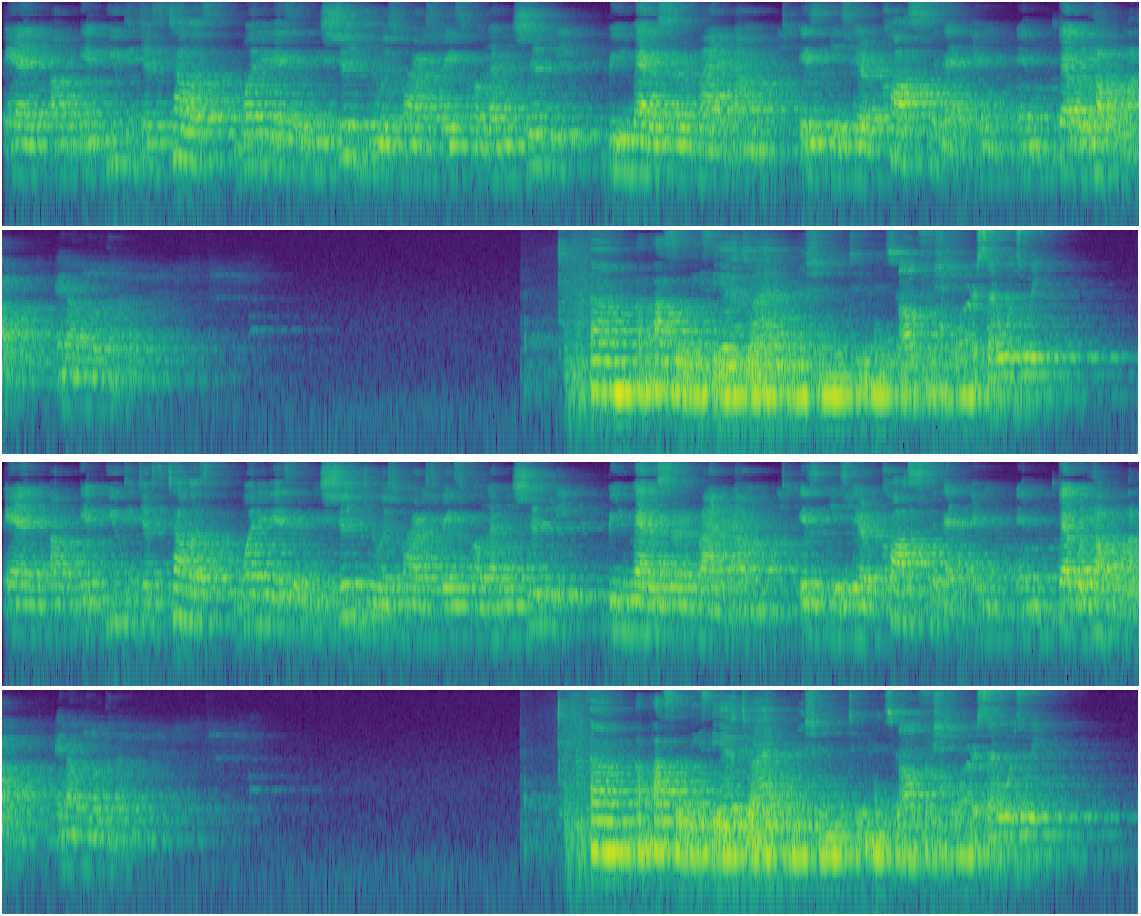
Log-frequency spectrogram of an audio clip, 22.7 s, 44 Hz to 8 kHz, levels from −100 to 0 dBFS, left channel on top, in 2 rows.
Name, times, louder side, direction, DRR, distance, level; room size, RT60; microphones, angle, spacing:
voice 1, 0.0-5.7 6.0-11.5 11.9-12.6, equal, 35° right, -4 dB, 1.7 m, -23 dB
voice 2, 16.9-21.1, equal, 70° right, -2 dB, 1.6 m, -18 dB
voice 3, 20.3-21.8, left 1 dB, 10° left, 2 dB, 0.4 m, -23 dB
9.0 x 5.2 x 6.1 m, 2.3 s
head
